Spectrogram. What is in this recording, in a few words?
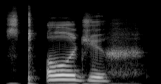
Medicine "st̕əlǰixʷ", Lushootseed; traditional foods and healing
